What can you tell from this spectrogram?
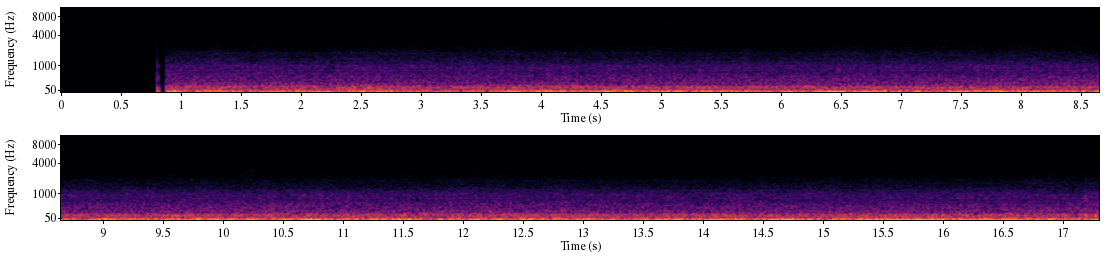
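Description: Silence for under a second, then a steady low rumbling noise with no words.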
